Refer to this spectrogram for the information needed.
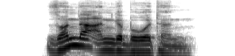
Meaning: dative plural of Sonderangebot
- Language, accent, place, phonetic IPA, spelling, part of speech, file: German, Germany, Berlin, [ˈzɔndɐʔanɡəˌboːtn̩], Sonderangeboten, noun, De-Sonderangeboten.ogg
